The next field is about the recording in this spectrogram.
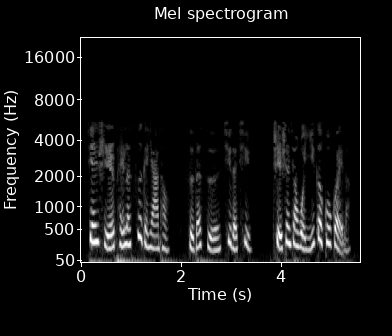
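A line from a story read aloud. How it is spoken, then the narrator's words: Laughing. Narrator (Chinese): 平儿笑道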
